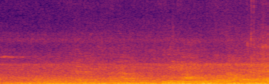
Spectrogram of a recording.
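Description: Low, steady rumbling background noise that grows gradually louder, with a brief faint squeak of a marker on a whiteboard at the very start.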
